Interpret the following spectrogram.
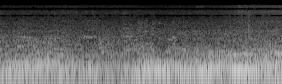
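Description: People talking close by in a shop over a steady low rumble.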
